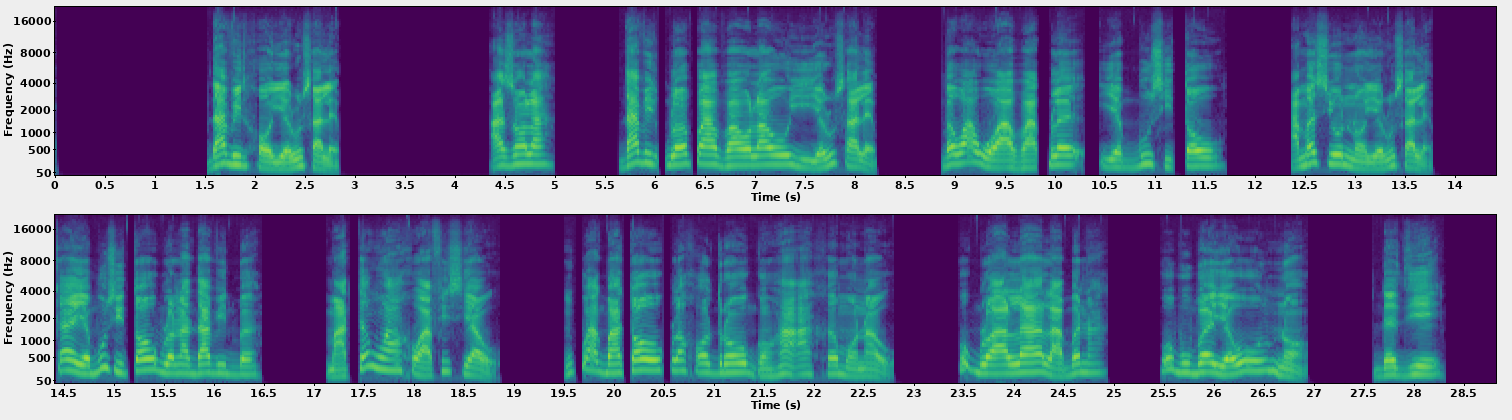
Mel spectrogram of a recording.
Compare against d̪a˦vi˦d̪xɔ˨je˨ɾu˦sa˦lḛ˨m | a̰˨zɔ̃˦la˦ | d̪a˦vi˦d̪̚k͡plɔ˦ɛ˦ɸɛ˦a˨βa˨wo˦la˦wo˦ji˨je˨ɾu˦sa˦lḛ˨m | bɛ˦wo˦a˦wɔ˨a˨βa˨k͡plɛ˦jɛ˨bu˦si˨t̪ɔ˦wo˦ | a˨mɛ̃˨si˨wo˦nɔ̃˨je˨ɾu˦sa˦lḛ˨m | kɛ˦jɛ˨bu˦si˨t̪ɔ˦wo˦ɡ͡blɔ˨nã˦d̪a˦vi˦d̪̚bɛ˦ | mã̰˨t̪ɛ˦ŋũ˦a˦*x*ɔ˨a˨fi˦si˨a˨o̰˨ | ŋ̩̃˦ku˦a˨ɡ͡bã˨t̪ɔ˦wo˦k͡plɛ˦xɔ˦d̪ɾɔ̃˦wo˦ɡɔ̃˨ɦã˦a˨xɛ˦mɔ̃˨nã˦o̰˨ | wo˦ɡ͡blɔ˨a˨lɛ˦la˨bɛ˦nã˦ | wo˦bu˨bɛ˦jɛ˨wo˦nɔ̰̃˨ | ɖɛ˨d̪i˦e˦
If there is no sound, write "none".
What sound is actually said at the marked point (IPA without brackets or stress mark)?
x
